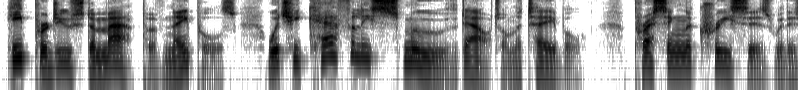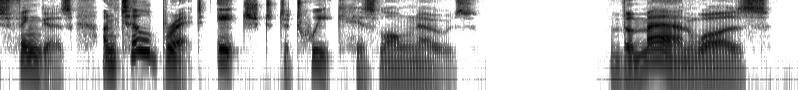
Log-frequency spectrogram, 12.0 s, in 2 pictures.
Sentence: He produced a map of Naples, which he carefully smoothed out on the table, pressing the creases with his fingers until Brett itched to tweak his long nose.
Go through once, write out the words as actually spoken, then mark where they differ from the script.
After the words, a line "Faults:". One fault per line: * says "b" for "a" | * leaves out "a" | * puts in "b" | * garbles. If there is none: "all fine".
He produced a map of Naples, which he carefully smoothed out on the table, pressing the creases with his fingers until Brett itched to tweak his long nose. The man was
Faults:
* puts in "The man was"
